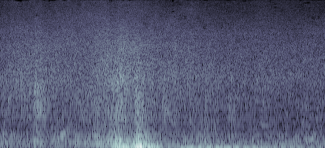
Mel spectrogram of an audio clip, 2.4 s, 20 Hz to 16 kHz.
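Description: Heard from inside the cabin of a Class 40 racing sailboat under way: a steady rush of water and wind noise, with a brief louder surge about a second in.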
